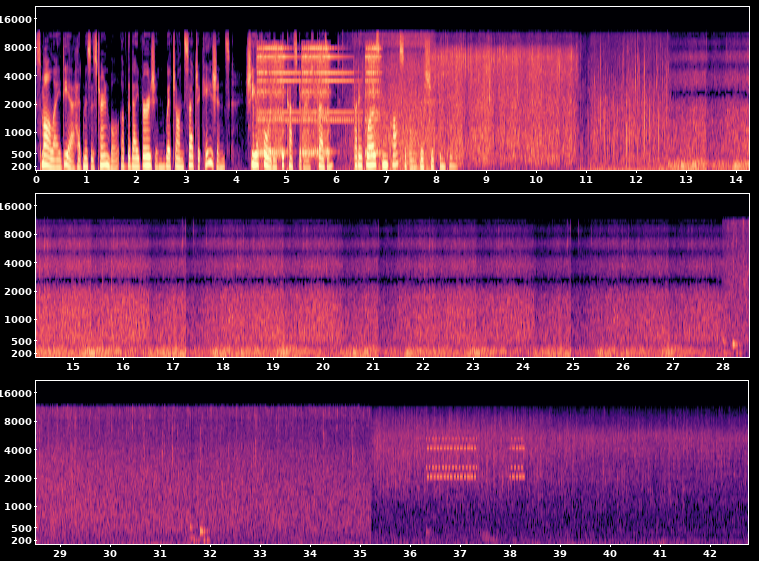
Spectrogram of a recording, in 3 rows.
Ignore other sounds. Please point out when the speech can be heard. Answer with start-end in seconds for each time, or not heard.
0.0-8.4.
